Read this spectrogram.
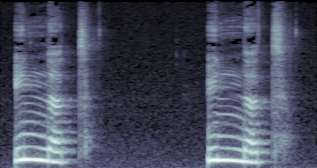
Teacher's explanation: je lis les deux mots ensemble et du coup je prononce un seul N qui est plus long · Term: consonne double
